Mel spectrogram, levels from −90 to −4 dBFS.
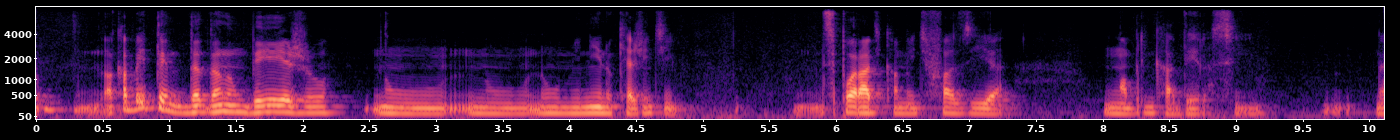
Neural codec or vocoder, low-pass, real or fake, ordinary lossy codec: none; 7.2 kHz; real; none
